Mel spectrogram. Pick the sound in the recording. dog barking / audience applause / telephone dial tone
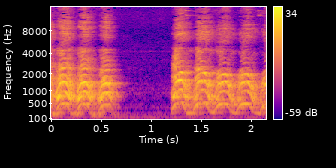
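dog barking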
